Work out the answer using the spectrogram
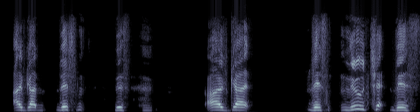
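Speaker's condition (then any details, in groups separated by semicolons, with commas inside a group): Cerebral palsy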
